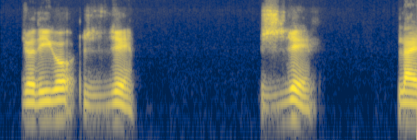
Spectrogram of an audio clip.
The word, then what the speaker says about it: j'ai: Alors, répétez, j'ai. Acuérdense que la A y la I se pronuncia E. Yo digo j'ai, j'ai.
